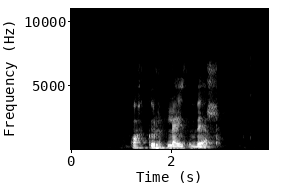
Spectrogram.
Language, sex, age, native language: Icelandic, male, 30-39, Icelandic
